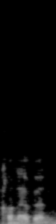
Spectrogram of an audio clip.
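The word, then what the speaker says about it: Cynefin: foreign how does complexity help leaders navigate complexity there's a wonderful leadership decision framework called kanevin the sensor vacuum framework c-y-n-e-f-i-n pronounced convene and it was created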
